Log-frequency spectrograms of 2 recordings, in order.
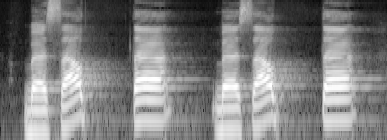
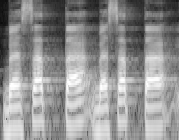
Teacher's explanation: sifat itbaknya to masih ada, yaitu dengan cara menempelkan lidah ke langit-langit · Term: idgham naqis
